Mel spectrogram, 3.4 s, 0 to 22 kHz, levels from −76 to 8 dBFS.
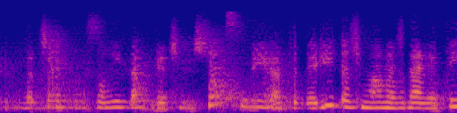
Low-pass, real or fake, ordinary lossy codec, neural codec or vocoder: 14.4 kHz; fake; MP3, 64 kbps; codec, 44.1 kHz, 0.9 kbps, DAC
